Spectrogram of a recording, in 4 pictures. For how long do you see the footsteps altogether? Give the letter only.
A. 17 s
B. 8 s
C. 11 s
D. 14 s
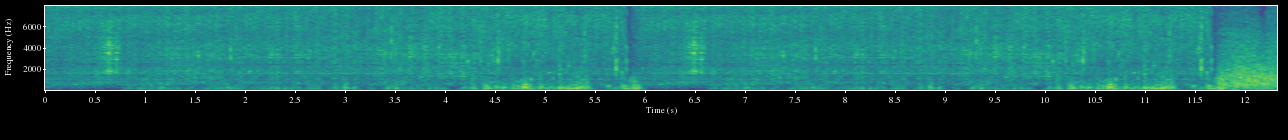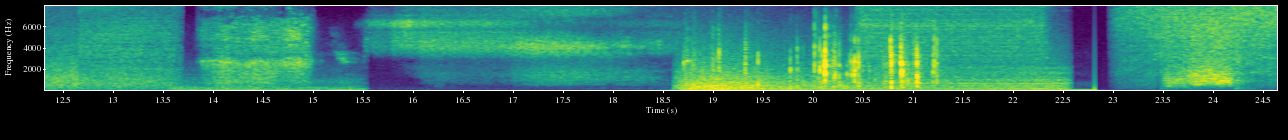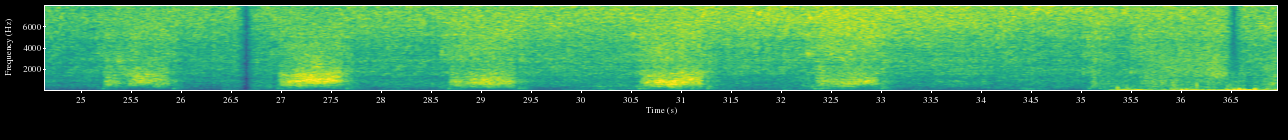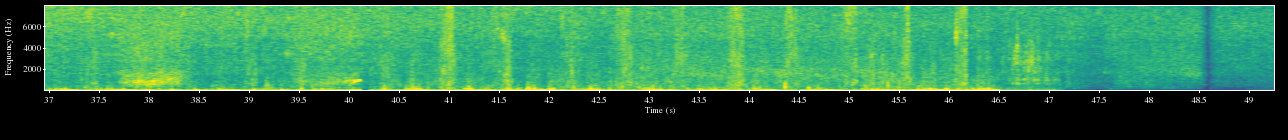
C.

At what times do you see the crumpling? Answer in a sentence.
The crumpling can be heard from 18.7 to 21.3 s and from 45.1 to 47.1 s.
